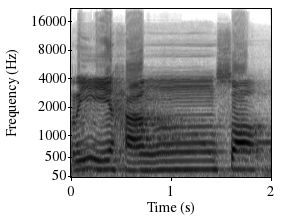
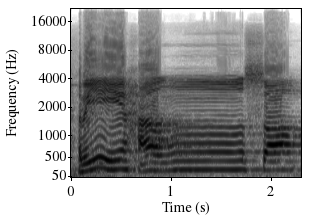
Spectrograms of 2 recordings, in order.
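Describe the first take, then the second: First: The nasal hum is drawn out and twisted. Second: The nasal hum flows smoothly without extra length. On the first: The speaker calls it wrong. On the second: The speaker calls it right.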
